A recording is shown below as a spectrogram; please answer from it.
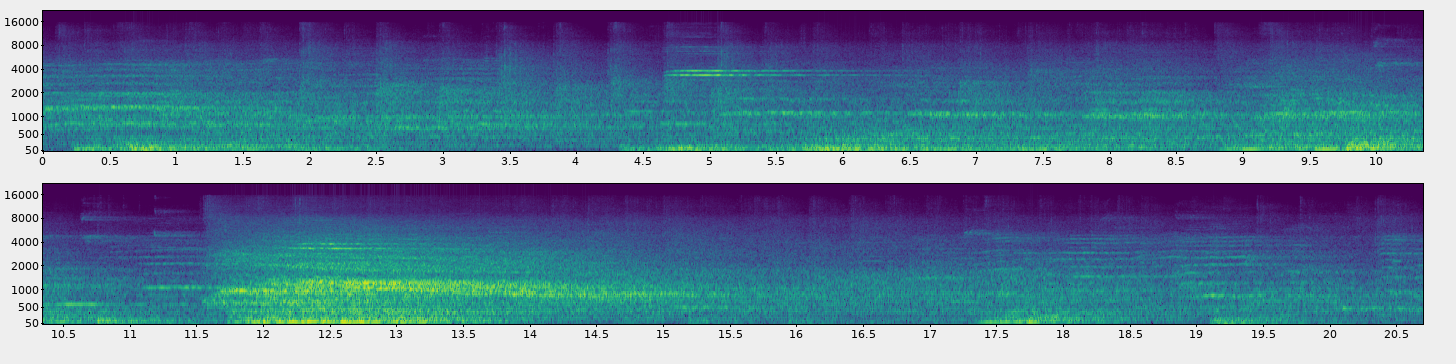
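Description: Echoing sports-hall sound during a volleyball match: a volleyball thumping on hands and floor, with players' voices and calls. A louder burst of shouting rises about twelve seconds in and fades over a couple of seconds.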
